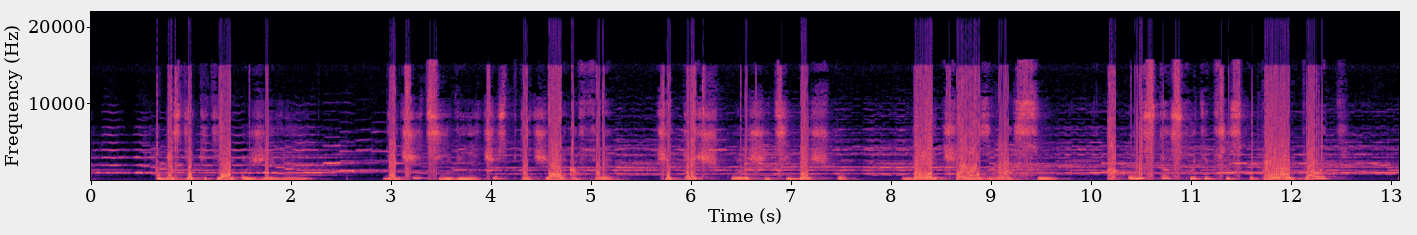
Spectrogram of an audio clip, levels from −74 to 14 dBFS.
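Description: Integer overflow runs through the whole clip: the signal is driven about 8 dB past full scale, and roughly one or two percent of samples wrap to the opposite extreme. Unlike clipping's flattened, buzzy peaks, these wraps produce sudden violent cracks on peaks.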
